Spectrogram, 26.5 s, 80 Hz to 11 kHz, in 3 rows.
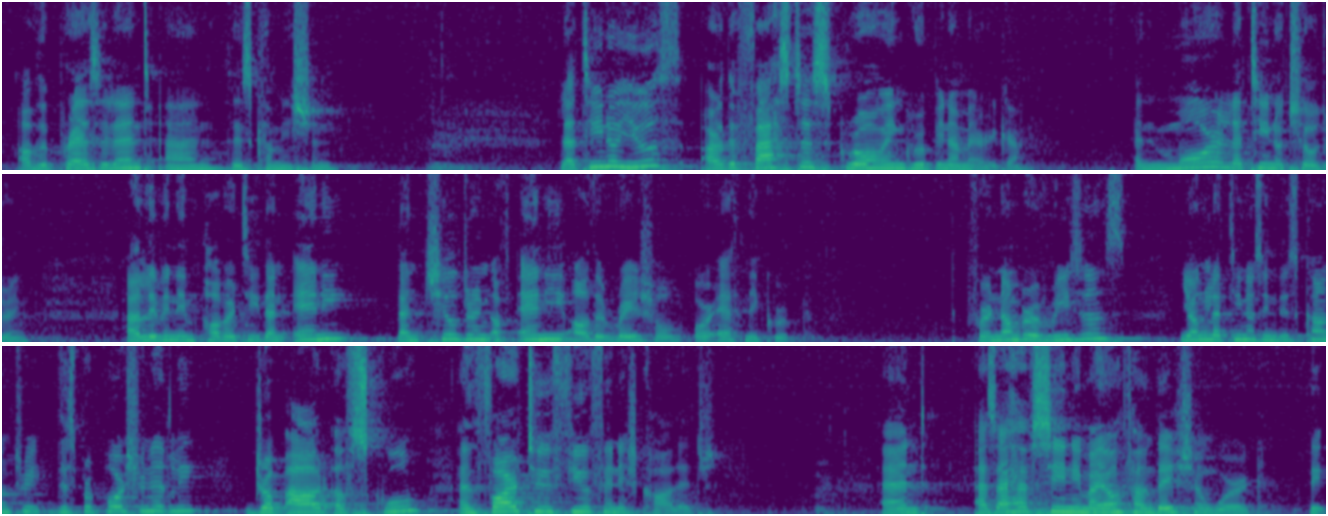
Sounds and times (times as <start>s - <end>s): Female speech, woman speaking: 0.0s - 2.3s, 3.8s - 6.9s, 7.6s - 9.0s, 9.7s - 14.2s, 15.3s - 22.4s, 23.5s - 26.4s
Narration, monologue: 0.0s - 26.4s.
